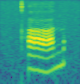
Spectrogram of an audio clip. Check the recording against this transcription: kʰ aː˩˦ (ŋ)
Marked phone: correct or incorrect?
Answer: incorrect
